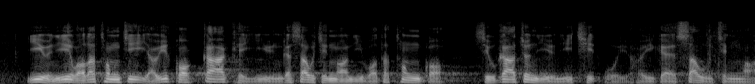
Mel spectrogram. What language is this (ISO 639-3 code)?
yue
